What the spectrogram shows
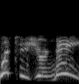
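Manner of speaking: thin, very high-pitched, startled voice. Retelling a man who ran up to him asking his name, in a high-pitched voice. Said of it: "In this high-pitched voice".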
